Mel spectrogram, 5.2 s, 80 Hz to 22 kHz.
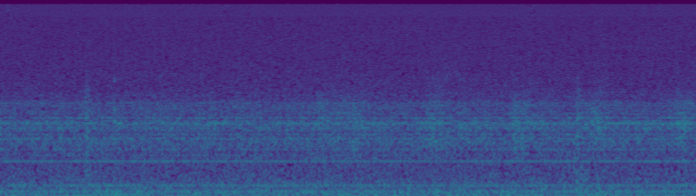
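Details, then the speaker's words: Philips PH202 vacuum tube console AM radio, power-up at about 108 V, dirty volume control, no antenna connected: a steady even hiss with faint fixed tones and no station, just receiver noise. "now that sounds more like a radio it's no antenna"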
